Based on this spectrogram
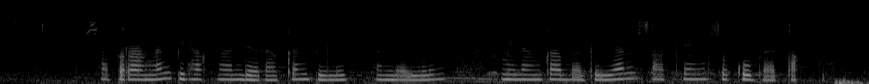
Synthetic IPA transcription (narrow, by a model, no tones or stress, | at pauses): sapəɾaŋanpiɦak̚ŋandaɾakənpilɪhmandailɪŋminaŋkabaɡajansakɪŋsukubat̪ak̚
